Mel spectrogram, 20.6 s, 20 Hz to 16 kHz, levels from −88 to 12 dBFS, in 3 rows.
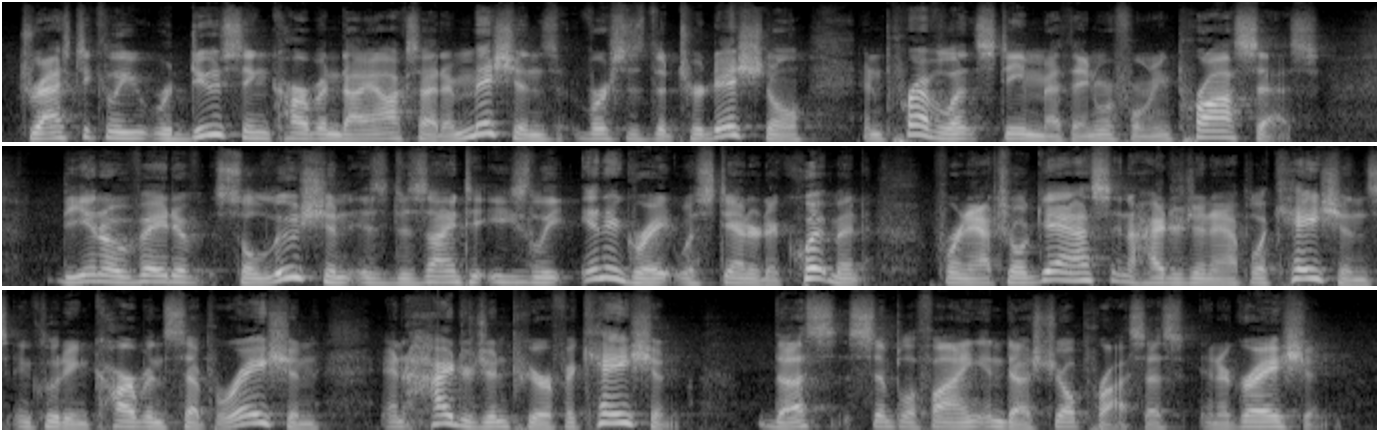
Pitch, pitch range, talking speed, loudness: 130 Hz, 120-145 Hz, 120 wpm, -20 LUFS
